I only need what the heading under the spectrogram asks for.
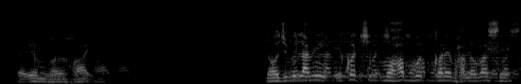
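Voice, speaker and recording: This man speaks with a high pitch. His pitch variation is ordinary. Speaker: Islamic preacher. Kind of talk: sermon.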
